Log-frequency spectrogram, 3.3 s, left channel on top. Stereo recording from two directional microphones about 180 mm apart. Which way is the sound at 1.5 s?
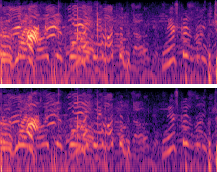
20° right (ahead or behind).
